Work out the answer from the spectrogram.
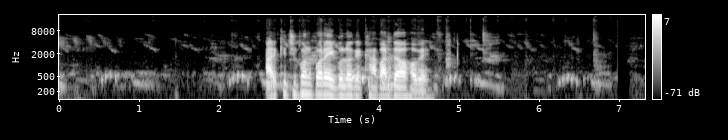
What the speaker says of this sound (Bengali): আর আমাদের কবুতরগুলো ছেড়ে দেওয়া হয়েছে।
